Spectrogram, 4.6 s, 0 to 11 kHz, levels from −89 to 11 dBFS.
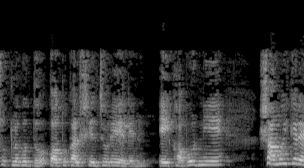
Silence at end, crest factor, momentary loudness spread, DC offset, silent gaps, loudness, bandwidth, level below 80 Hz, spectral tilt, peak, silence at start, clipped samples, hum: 0 s; 18 dB; 9 LU; under 0.1%; none; -20 LUFS; 8.2 kHz; -74 dBFS; -3.5 dB/octave; -2 dBFS; 0 s; under 0.1%; none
